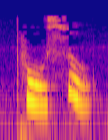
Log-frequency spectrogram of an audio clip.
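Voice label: "朴素", Mandarin Chinese; chinese flashcards; hsk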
